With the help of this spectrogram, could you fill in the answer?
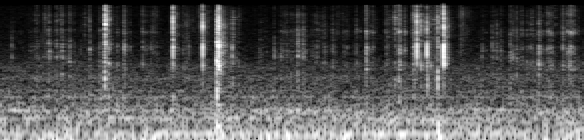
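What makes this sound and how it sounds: A metal utility blade scrapes crumbly shavings off a solid orange soap bar with a painted black face, held in hand. Short, crisp, bright scraping ticks come at irregular moments over a steady low hum.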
